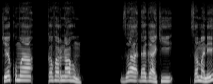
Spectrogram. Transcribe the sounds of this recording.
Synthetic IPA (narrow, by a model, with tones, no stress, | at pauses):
kʲeː˦kʷʊ˦ma˦ | kɐ˦ɸɐ˦rnaː˦hʊ˨m | zaː˦ʔa˨ɗɐ˦ɡa˨kʲiː˦ | sɐ˦ma˨neː˦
